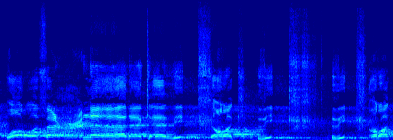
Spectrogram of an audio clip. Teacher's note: Syiddah duluan baru hams.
